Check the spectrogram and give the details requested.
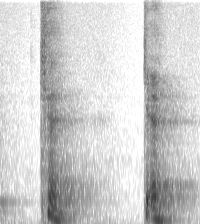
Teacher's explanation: Bu harfni biz k deb aytadigan bo'lsak, bu harfni esa biz k qilib qattiqroq, jarangdor qilib talaffuz qilamiz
